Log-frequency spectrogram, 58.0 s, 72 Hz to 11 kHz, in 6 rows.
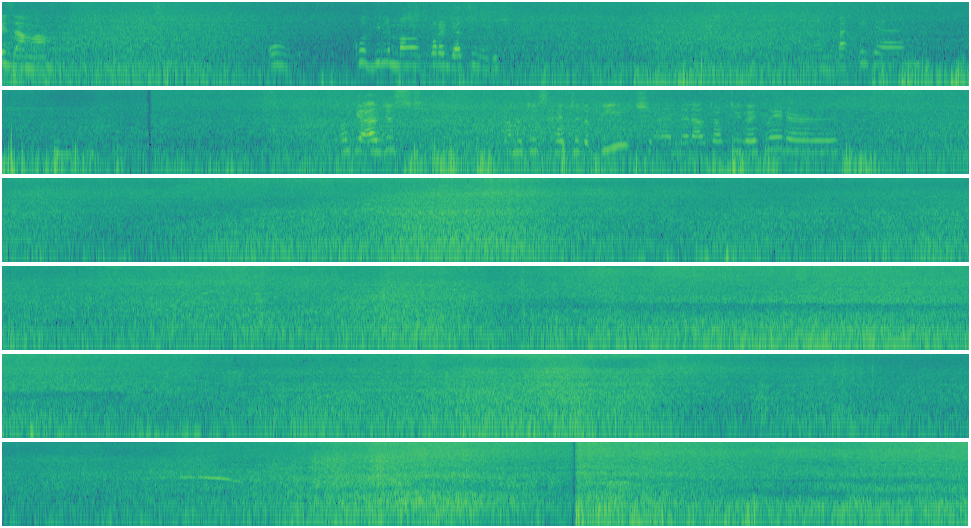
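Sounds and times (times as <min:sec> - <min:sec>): wind buffeting microphone: 0:00.0 - 0:58.0
surf breaking on beach: 0:03.5 - 0:58.0.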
